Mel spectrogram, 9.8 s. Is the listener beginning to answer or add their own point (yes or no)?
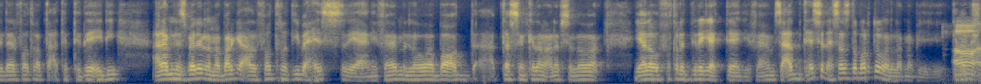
yes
